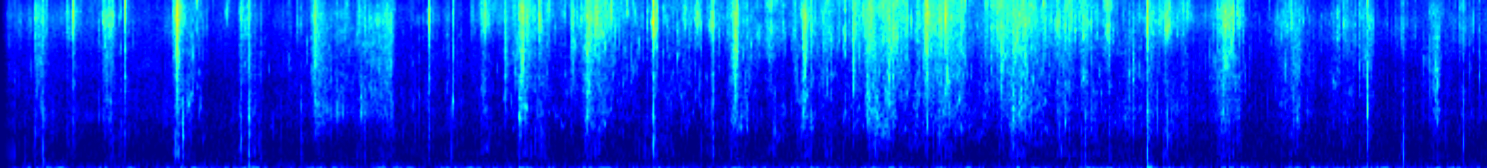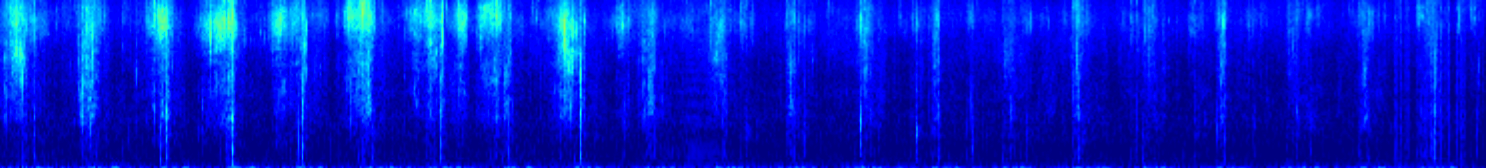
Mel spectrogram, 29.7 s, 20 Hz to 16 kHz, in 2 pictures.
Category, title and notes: Soundscapes > Nature
Stamping Through Creek and River Stones , Fern Canyon Redwoods
Stomping and sloshing through a creek bed and river rocks recorded in the redwoods of california, Fern Canyon CA recorded on a Tascam D-05 field recorder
